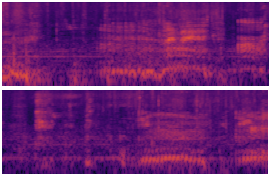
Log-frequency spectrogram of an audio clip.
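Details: Miniature Pinschers relaxed and enjoying themselves; a low, rumbling growl runs in sustained stretches broken by short pauses, rising and falling slightly in pitch, with faint background noise.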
